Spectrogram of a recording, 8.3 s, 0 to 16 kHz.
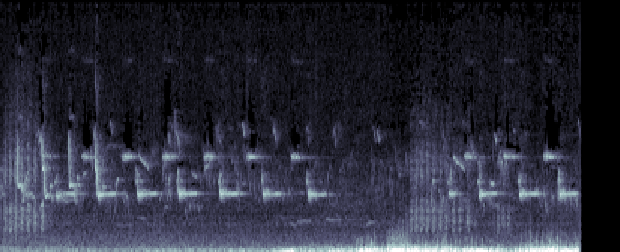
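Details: A chiffchaff sings at Saltersford Locks, Cheshire, on 31 March 2014: a steady run of high, sharp notes alternating in pitch, about three or four a second; low wind rumble grows louder partway through.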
